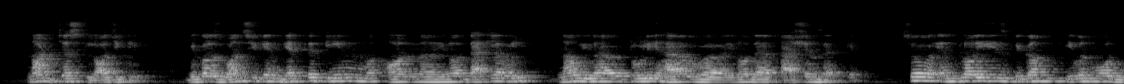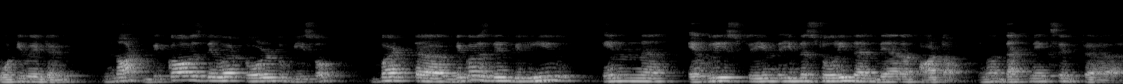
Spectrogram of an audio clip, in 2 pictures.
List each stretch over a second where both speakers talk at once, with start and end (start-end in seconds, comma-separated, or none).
none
